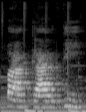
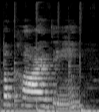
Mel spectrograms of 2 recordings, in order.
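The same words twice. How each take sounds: First: The final syllable with the I is stressed. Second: The final syllable with the I is unstressed. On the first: The speaker calls it right. "it is Bacardi" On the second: The speaker calls it wrong. "do not accentuate the I"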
